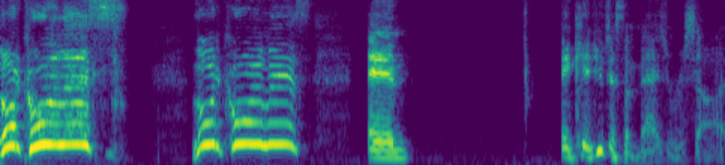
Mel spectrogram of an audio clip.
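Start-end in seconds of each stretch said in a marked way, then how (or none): 0.0-3.1 mock character voice yelling, higher and louder. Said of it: "just yelling".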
